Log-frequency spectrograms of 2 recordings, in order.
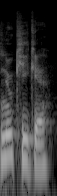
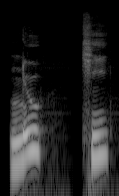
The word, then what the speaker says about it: nukige: Yeah, it's pronounced Nukige. Gabun. It's Japanese. Nukige. Nukige. That's how it's pronounced.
